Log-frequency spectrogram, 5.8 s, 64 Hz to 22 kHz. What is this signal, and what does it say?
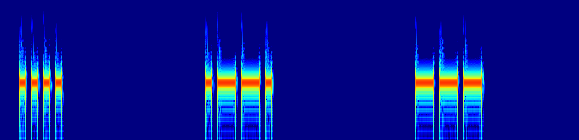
Morse code, heard as a keyed tone, about 21 wpm, spaced as for 5 wpm, 700 Hz. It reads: HPO
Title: USA Call Signs - 8x Character Spacing - 20wpm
